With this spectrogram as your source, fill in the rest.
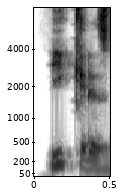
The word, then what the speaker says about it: Piquerez: Que é um jogador que ontem eu até chequei a pronúncia com uma pessoa do Palmeiras, é Piquerez mesmo, né?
